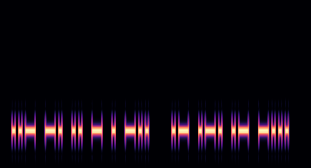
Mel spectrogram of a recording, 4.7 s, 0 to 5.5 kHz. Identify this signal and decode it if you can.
Morse code, heard as a keyed tone, about 24 wpm, 600 Hz. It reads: UNITED ARAB
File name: CW / Practice / NationalCapitals24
